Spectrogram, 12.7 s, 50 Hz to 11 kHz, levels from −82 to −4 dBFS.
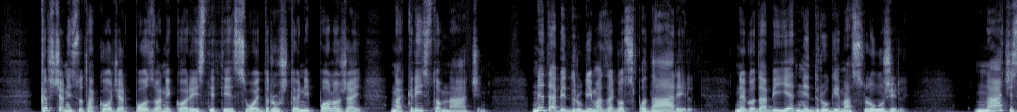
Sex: male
